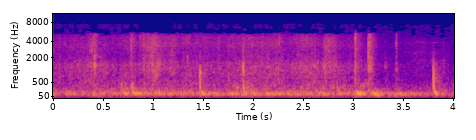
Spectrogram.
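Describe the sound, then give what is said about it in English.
A river boat's engine drones low and steady beneath a broad wash of moving water, with a few light knocks and creaks scattered throughout. No one speaks. “I know these river boats quite well.”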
